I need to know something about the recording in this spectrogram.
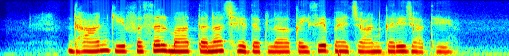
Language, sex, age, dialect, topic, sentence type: Chhattisgarhi, female, 25-30, Western/Budati/Khatahi, agriculture, question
